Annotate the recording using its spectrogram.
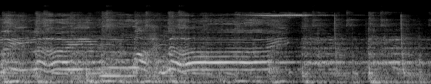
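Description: A Malay pop song sung live over backing music, the voice bending through ornamented notes and then holding one long note about two seconds in.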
